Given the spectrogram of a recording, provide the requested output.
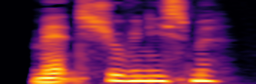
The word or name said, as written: mandschauvinisme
